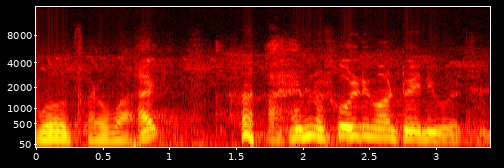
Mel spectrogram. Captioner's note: laughs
